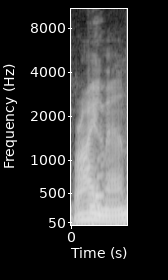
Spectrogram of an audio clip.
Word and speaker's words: Ryman: I hope it's pronounced. Yeah, the Ryman. Ryman, yep.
